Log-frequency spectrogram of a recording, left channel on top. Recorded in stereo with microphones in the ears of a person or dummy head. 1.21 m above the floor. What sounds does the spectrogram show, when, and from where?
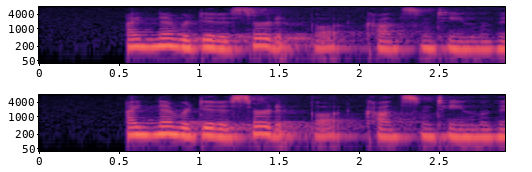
0.5 s a woman speaking: 25° right (ahead or behind), 0.6 m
